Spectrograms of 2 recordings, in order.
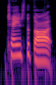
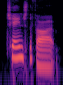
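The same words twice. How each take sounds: First: Change the thought said loud and high; firm command. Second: Said in the usual way. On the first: Shown as a demonstration. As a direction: punch "change the thought" like an order. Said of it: "repeated command, emphasized". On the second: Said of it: "repeated, calmer take".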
